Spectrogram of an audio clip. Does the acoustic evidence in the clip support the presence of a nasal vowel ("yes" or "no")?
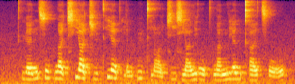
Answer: no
